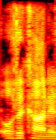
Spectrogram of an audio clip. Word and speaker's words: Otakon: I say it Otakon, but she says it Otakon. – Yeah. – So I guess that means that Otakon is the right way to say it.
